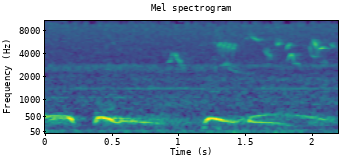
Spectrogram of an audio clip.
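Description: A wood pigeon coos in soft, low, hooting phrases, two drawn-out calls with a short pause between, while faint higher chirps from other birds flicker in the background.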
